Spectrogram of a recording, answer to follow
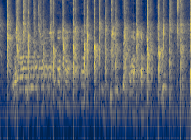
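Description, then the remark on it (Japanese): A small group applauds to welcome Vegeta, with quick, irregular, sharp claps that keep going steadily for several seconds, while voices briefly cheer or call out over the beginning. “来たね、拍手。”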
